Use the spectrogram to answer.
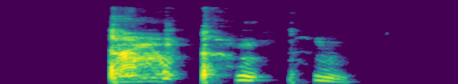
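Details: Adult eating very bitter bitter melon (pare) coughs: a short run of four harsh, throaty coughs, first strongest, trailing into throat clearing.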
